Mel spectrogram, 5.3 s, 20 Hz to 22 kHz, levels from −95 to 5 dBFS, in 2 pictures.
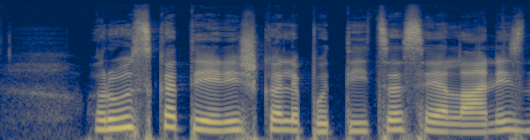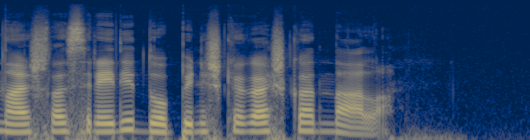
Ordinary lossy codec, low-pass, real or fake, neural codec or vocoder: none; 19.8 kHz; real; none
